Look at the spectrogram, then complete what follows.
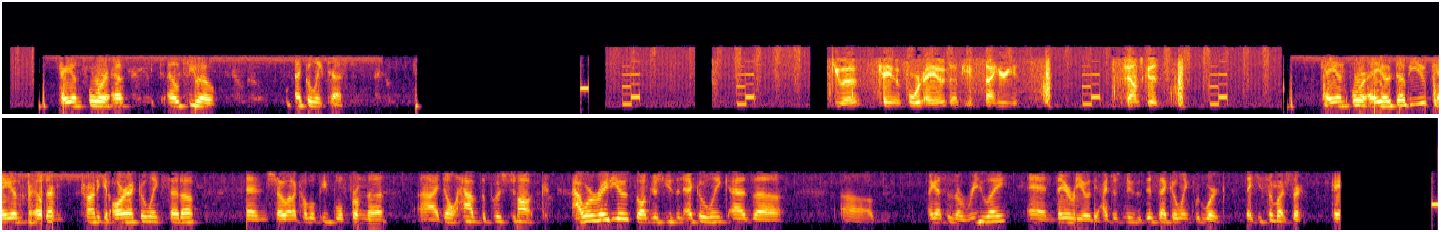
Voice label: qso rec simplex logic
